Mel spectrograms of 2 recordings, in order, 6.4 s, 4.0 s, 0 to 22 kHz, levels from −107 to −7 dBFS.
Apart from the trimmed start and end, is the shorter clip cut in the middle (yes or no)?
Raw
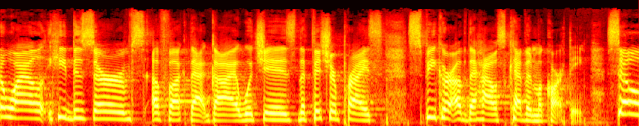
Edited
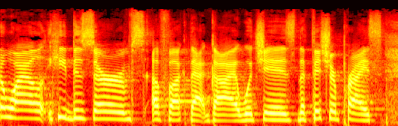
no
